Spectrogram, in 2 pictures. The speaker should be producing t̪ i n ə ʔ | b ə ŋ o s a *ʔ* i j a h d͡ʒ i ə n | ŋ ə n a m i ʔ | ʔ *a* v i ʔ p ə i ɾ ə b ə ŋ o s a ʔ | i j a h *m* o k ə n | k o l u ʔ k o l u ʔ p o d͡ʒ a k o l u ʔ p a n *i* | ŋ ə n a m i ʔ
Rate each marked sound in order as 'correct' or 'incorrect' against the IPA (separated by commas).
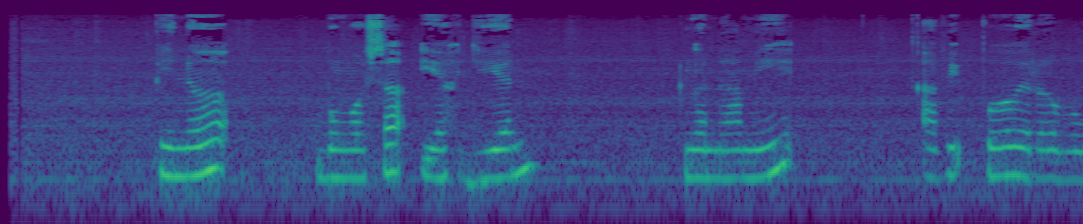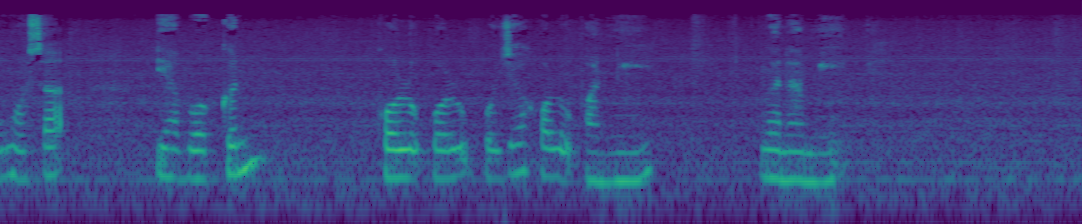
correct, correct, incorrect, correct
